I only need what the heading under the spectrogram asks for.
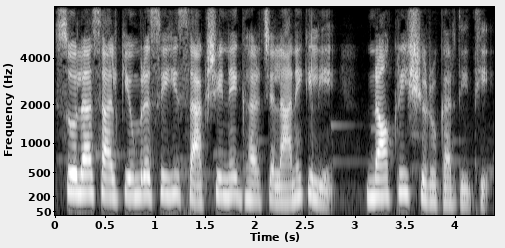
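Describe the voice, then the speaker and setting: A woman's voice: medium pitch, normal speed. A woman narrator reading a scripted moral story. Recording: music behind the voice.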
